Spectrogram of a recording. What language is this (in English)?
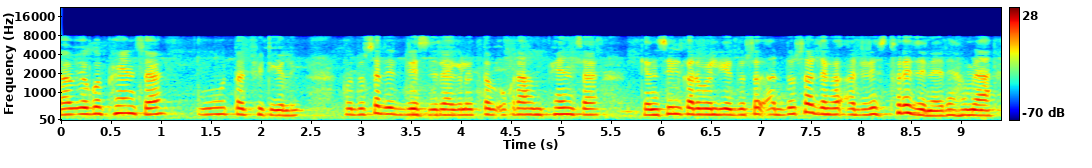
Maithili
